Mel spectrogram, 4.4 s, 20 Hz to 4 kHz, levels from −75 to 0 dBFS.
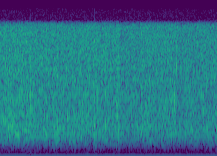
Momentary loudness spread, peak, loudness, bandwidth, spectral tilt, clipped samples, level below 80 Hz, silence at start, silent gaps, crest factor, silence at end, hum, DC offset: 3 LU; -10 dBFS; -23 LUFS; 3.7 kHz; -0.5 dB/octave; under 0.1%; -74 dBFS; 0 s; none; 14 dB; 0 s; none; 0.2%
